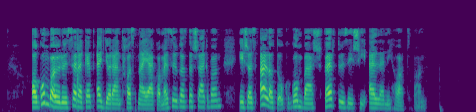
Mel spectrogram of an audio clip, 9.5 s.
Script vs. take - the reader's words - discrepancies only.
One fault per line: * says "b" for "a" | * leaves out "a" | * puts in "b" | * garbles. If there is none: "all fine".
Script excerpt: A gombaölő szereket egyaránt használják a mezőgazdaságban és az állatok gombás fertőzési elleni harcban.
all fine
